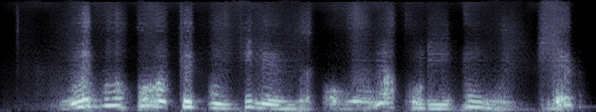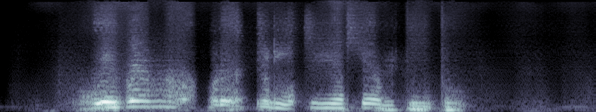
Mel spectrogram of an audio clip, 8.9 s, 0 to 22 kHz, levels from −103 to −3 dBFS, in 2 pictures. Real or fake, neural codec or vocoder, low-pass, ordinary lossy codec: fake; codec, 44.1 kHz, 0.9 kbps, DAC; none; none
